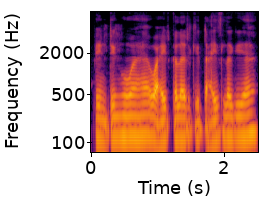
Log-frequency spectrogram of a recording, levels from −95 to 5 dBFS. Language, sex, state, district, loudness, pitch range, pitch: Hindi, male, Chhattisgarh, Raipur, -19 LUFS, 110-120 Hz, 120 Hz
